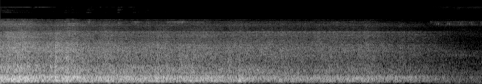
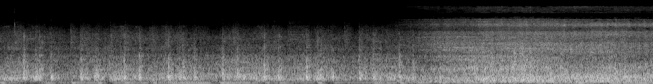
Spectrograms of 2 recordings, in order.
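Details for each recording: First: Indonesian train running on welded rail with no gaps between rail lengths: a smooth, fading rush with almost no clickety-clack from rail joints. This is normal running on continuous welded track. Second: Indonesian train passing over unwelded rail joints: steady rhythmic clacks, nearly four a second, over the rolling rumble; the tek-tek grows more frequent as the train goes faster, unlike welded rail.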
